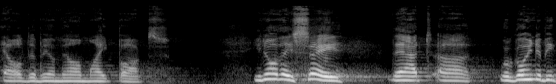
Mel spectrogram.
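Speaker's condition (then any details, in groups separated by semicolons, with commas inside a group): No condition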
